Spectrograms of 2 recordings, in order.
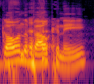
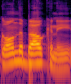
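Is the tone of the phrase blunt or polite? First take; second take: polite; blunt. First: It is said in a polite, gentle tone. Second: It is said in a blunt, rude tone. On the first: "more politely" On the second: "not like this"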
